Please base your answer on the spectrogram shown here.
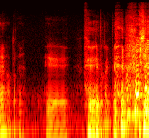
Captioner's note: laughs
